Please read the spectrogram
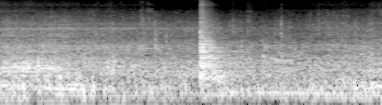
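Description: Yamaha motor scooter running at low speed, its engine a steady low hum, with a short, sudden loud noise about two and a half seconds in.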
